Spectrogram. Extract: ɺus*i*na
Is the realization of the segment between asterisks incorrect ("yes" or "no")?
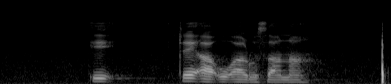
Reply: yes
